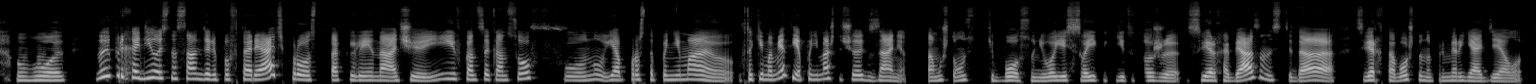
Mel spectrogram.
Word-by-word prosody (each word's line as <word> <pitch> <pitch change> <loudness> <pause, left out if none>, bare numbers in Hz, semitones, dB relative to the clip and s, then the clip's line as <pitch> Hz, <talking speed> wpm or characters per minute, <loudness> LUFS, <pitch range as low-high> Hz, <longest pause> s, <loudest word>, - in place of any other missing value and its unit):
Вот. 190 0 0 0.3
Ну, 335 +6 +3
и - - +4
приходилось, 310 -6 +3
на 265 - -3
самом 255 -2 +1
деле, 240 -2 +2
повторять 230 - +3
просто 210 -4 0
так 200 -1 0
или 195 -1 +1
иначе. 185 -1 +2
И 245 +8 0
в - - -21
конце 225 0 -1
концов, 230 +7 -1
ф - - -16
ну 190 +4 -4
я 200 +2 +1
просто 225 +2 -5
понимаю, 215 -6 +1
в - - -19
такие 230 +1 -1
моменты 265 - +1
я 220 - +5
понимаю, 245 +4 -1
что 220 - -19
человек 215 -2 -1
занят, 180 -2 +1 0.2
потому 175 +4 -2
что 175 - -8
он 200 +3 -3
всё-таки 210 -1 -13
босс, 175 +1 -2
у - - -4
него 165 +2 -2
есть 190 +1 +1
свои 185 +1 +1
какие-то 180 0 -10
тоже, 180 -4 -2
э, - - -11
сверхобязанности, 190 - +1
да 165 +4 +5 0.2
сверх 195 +1 +1
того, 185 +4 -1
что, 205 -3 -7
например, 170 +1 -5
я 165 -3 +1
делаю, 155 -2 -4
200 Hz, 190 wpm, -24 LUFS, 180-230 Hz, 0.3 s, я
